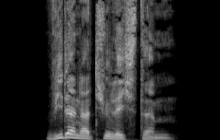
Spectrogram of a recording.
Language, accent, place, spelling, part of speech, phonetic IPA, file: German, Germany, Berlin, widernatürlichstem, adjective, [ˈviːdɐnaˌtyːɐ̯lɪçstəm], De-widernatürlichstem.ogg
- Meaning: strong dative masculine/neuter singular superlative degree of widernatürlich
